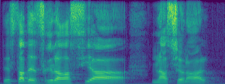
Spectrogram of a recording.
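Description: Man voicing a comic aunt, melodramatic, shrill, broken English. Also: unhurried, lightly acted. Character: dramatic, effeminate aunt Tía Emma.

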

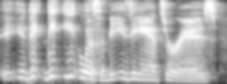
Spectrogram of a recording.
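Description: A man in his thirties speaking as a guest author in a podcast interview, energetic and talkative, repeating words as he starts a thought and often adding "right?". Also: sits high, a little fast, muffled recording.

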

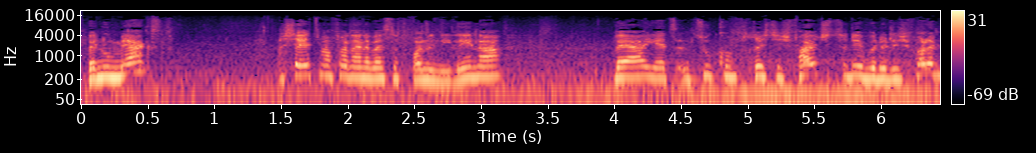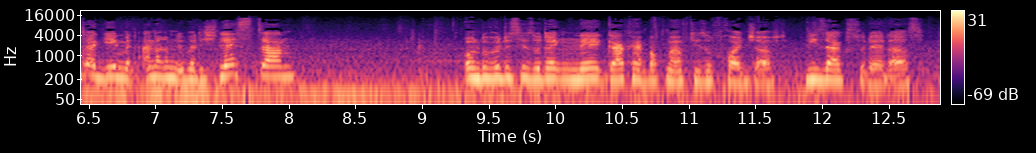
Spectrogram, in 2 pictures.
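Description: A woman's voice: fairly high pitch, fairly quick. Young woman chatting in a noisy car. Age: young adult. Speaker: vlog host. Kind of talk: casual advice chat. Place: inside a parked car. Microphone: camera on the dashboard. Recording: noisy car interior, outdoor ambience.

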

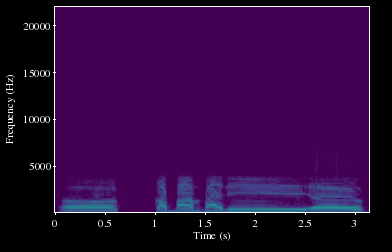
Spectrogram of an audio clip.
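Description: A non-native man in broken German fires back repetitive mocking insults. His voice is high and sounds dry and dull, as if over a phone. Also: drawn-out words, no room sound. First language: not German. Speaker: scam caller. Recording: dry muffled phone call.

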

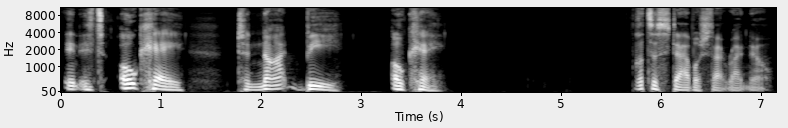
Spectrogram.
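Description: A man's voice: medium pitch, lively intonation, takes it slowly, vocal fry, pauses often, no echo, studio quality. A man in his forties hosting a podcast, answering a listener's question with earnest, encouraging, reflective advice. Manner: warm, encouraging, reflective with emphatic rises.

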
